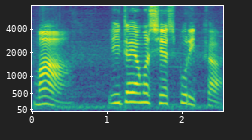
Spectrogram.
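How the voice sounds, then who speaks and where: A man's voice: very high-pitched, moderate pace, fairly bright tone, a little hiss or hum. A young man acting an anxious, pleading student brother in a family drama, with a rural Bangladeshi accent. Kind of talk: naturalistic Bengali TV drama acting.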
